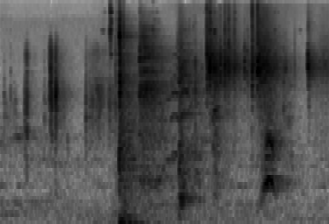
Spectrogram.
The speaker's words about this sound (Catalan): Surt un gos que a gran velocitat i remenant la cua em salta al damunt.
